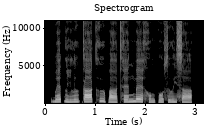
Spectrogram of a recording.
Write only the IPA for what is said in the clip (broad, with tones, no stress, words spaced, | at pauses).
bɛː˧˥t̚li˩˧lɯː˧˥ kaː˧˥kʰɯː˥˨paː˩kʰɛː˧˥n mɛː˥˨ ho˩ŋ po˧˩sɯː˧j sa˧˩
